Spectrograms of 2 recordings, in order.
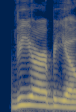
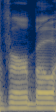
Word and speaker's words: VRBO: in bathrooms or bedrooms VRBO or verbo however you want to pronounce that they say no indoor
